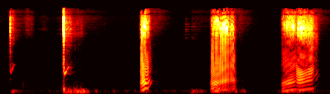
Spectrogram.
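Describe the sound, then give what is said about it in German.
Five hand-made fart noises in a row, loud, each a short buzzy squelch, the last ones longer and more drawn out, with no talking. “Also meine Superkraft ist, ich kann mit meinen Händen furzen.”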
